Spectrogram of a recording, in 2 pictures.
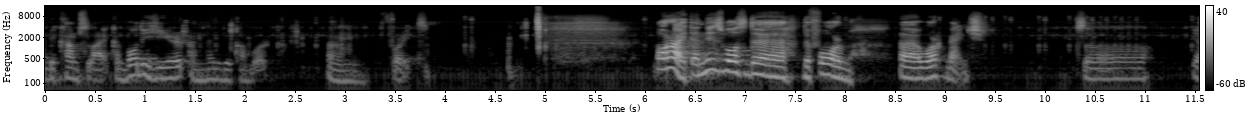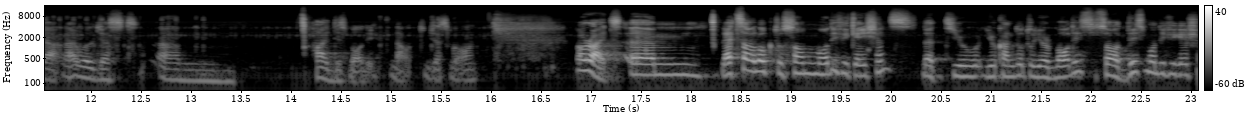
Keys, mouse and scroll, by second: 1.2 middle click, 1.7 middle click, 3.9 click, 7.6 click, 14.6 click, 15.8 middle click, 18.1 click.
